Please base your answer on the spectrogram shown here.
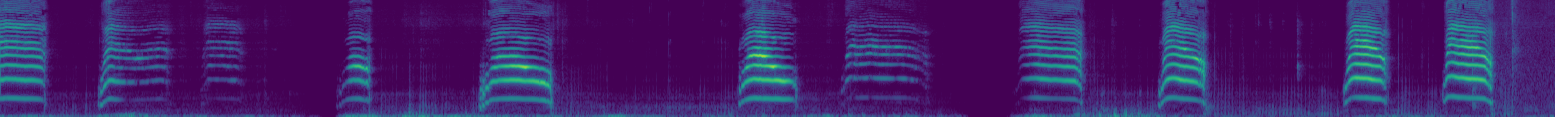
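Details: Meowing cats and kittens, a sparse series of short, clear meows of varying loudness, some faint and clipped, others full and arched, spread irregularly across the recording with quiet pauses between.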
